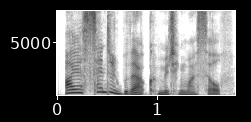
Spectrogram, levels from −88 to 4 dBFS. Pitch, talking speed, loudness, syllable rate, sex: 215 Hz, 170 wpm, -18 LUFS, 6.8 syllables/s, female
